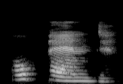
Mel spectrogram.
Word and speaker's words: opened: Bueno, pues entonces, el pasado de este verbo se pronuncia opened. Opened. Pronuncia usted la N y después D.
